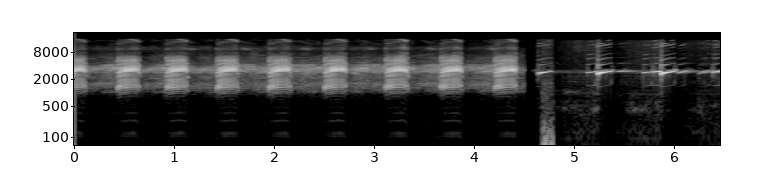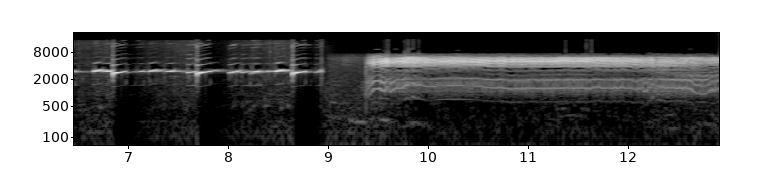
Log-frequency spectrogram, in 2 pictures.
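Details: Frogs calling in their natural habitat: a run of rapid, evenly pulsed croaks repeated about twice a second, then sharper clicking notes, ending in a steady high-pitched droning tone.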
